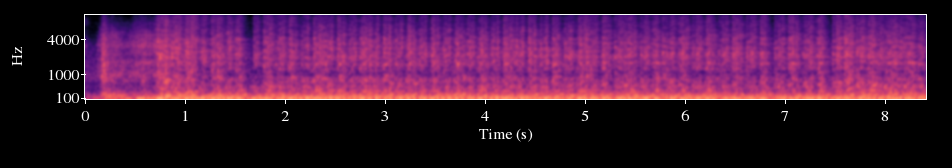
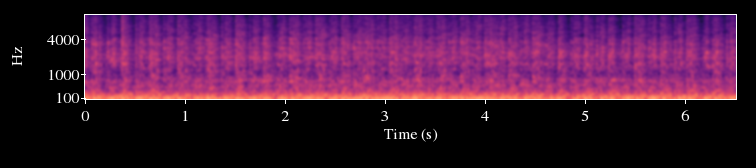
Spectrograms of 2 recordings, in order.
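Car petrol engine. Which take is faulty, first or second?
second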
